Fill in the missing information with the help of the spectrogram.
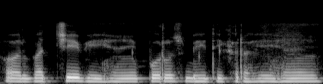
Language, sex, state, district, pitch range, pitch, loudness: Hindi, male, Chhattisgarh, Raipur, 140-145 Hz, 140 Hz, -16 LUFS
